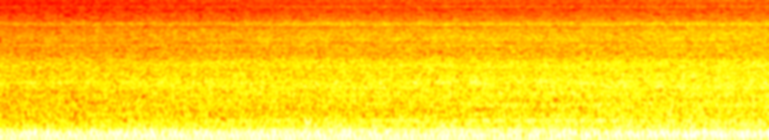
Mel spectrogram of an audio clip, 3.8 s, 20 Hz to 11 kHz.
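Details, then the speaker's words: 2004 Duramax LB7 diesel after FASS lift pump install and fuel filter bleeding: started faster than ever, deep steady rumble with an even beat and no misses or knocks; idling extremely smooth. "You can hear how it's idling. It's idling extremely smooth."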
